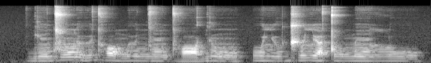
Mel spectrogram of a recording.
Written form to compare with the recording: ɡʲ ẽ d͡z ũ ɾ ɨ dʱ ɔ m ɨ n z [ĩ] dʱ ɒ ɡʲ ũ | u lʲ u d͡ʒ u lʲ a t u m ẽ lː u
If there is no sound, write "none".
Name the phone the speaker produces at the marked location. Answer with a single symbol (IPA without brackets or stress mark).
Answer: ẽ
